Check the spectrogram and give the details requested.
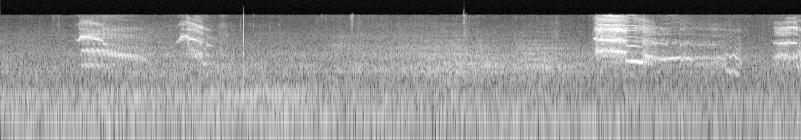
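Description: Four short bird calls, each falling steeply in pitch, at about one second, two seconds, six seconds (the loudest) and near the end, over a steady low rumble.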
